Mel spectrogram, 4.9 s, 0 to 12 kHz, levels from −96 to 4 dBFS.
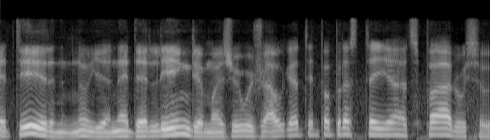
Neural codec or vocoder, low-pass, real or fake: codec, 16 kHz, 0.8 kbps, ZipCodec; 7.2 kHz; fake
